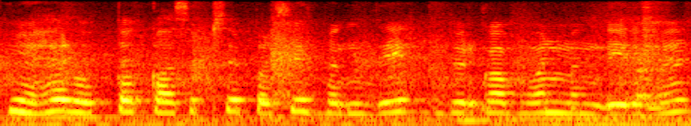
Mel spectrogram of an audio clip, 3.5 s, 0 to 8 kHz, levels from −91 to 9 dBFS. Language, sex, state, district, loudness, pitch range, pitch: Hindi, female, Haryana, Rohtak, -16 LUFS, 210-240 Hz, 220 Hz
